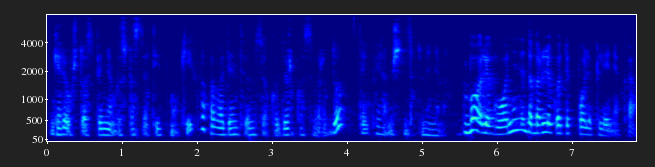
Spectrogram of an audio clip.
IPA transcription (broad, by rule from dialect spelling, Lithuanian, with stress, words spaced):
ɡʲɛˈrʲɛʊ ʊʃ tuɔs ˈpʲɪnʲɪɡʊs pɐstɐˈtʲiːt moːˈkʲiːklˠɐ pɐʋɐˈdʲɪnt ˈʋʲɪnt͡soː kʊˈdʲɪrkoːs ʋɐrˈdʊ tɐɪp iːˈɐmʲʒʲɪnt ɐtʲmʲɪˈnʲɪmɐ ˈbuɔ lʲɪˈɡoːnʲɪnʲɪ dɐˈbɐr ˈlʲɪkoː tʲɪk poːlʲɪˈklʲɪnʲɪkɐ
